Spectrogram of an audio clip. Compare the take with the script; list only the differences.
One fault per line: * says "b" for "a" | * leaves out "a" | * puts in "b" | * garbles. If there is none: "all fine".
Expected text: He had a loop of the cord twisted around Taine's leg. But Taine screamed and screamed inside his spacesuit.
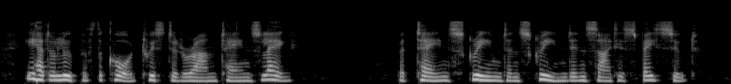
all fine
